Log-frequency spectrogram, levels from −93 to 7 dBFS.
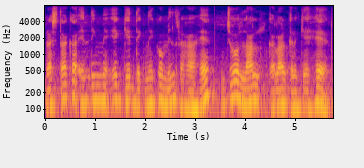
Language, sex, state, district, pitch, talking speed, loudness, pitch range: Hindi, male, Arunachal Pradesh, Lower Dibang Valley, 125 Hz, 165 wpm, -16 LUFS, 115-140 Hz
